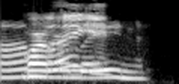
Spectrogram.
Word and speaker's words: Marlene: Is that Marlene? How do you say that, sir? – Yes, it is. Uh-huh, Marlene.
